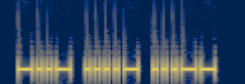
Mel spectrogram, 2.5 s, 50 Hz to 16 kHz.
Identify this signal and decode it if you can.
Morse code, heard as a keyed tone, about 29 wpm, 700 Hz. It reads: X43
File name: Speed-Racing - Three Letter-Number Combinations - 25wpm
